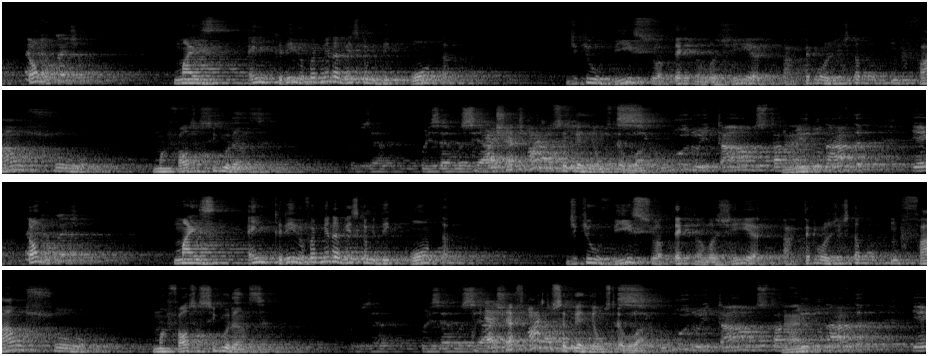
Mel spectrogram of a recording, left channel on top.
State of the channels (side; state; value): both; normal; correlation 0.60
